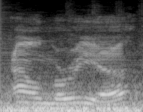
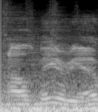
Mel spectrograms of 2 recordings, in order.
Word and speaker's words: Almería: thought so as we're heading south towards al meriya or almería whichever we pronounce it there is a sea of plastic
